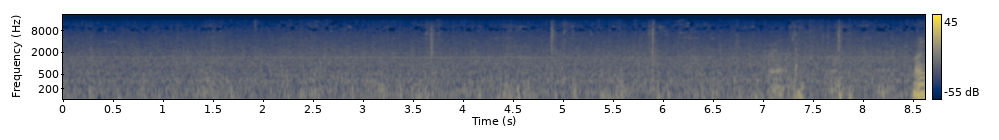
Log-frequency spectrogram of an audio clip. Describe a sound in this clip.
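A wooden wagon rattles and creaks as it rolls over a dirt track.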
